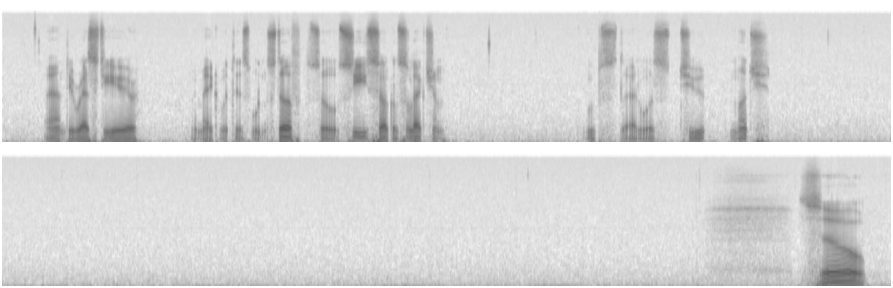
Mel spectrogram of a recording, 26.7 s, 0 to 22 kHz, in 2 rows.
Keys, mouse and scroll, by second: 4.0 a, 4.7 c, 5.2-8.9 middle drag, 12.8-14.5 right drag.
